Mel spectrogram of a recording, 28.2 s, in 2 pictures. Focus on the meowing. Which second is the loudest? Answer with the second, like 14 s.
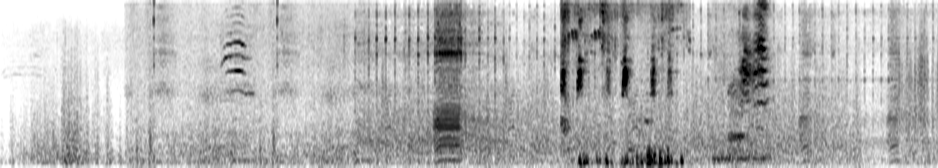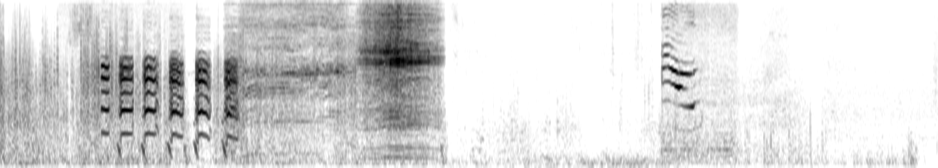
11 s.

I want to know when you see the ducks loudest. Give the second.
10 s.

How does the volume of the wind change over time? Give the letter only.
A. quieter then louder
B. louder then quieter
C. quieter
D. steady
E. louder
C.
